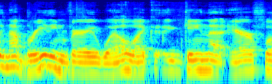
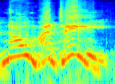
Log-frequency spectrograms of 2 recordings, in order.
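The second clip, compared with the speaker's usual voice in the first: indignant Doctor D; 11 semitones higher, 5 dB louder than usual. Retold or imitated. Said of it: "He's like".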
